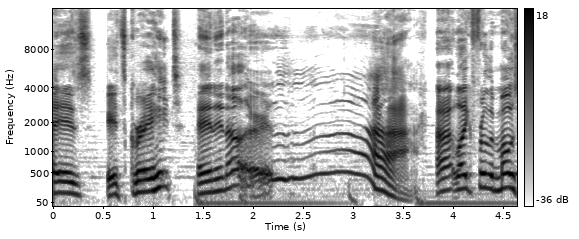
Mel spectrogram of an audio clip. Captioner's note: unsure groaning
